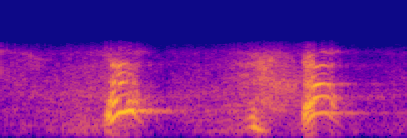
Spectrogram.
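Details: Giant Schnauzer named Vito barking while playing; two loud, harmonic barks about a second apart with a softer bark between them, background otherwise quiet.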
